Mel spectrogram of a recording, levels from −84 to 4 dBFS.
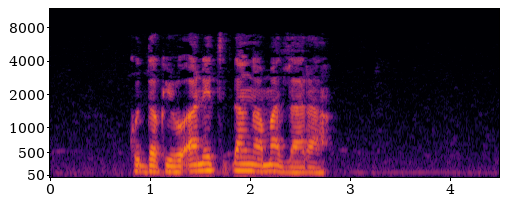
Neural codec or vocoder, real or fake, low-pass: none; real; 7.2 kHz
